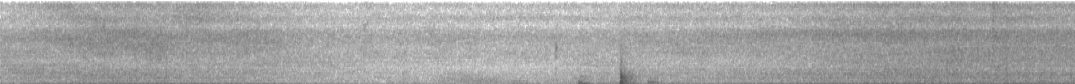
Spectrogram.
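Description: Frozen mushrooms sizzle in butter in a pan while chicken marsala is being cooked: a steady, even hiss that runs throughout, broken once by a single short clunk.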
